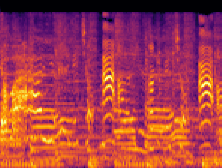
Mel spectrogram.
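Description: Background music with a high, meow-like cry that rises and falls in pitch about a second in and again at the end.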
